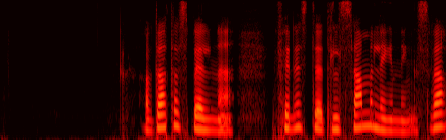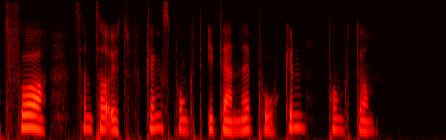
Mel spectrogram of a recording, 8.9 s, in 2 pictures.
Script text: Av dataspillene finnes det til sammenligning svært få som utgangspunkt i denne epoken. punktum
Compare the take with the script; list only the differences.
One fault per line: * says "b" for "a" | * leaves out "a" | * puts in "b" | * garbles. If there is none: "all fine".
* puts in "tar"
